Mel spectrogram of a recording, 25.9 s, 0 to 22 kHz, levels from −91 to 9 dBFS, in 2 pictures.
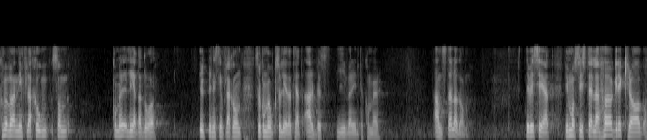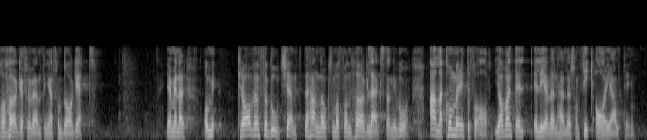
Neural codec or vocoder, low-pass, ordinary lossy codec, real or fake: none; 5.4 kHz; none; real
